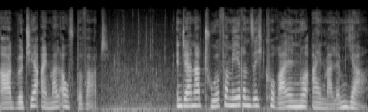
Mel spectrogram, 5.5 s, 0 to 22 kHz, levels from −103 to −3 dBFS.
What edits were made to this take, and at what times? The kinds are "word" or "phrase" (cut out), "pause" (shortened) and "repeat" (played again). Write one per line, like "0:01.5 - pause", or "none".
none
